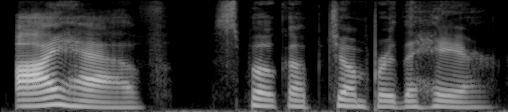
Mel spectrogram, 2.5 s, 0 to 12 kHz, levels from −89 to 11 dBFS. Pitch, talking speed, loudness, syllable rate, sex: 175 Hz, 165 wpm, -21 LUFS, 4.1 syllables/s, female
